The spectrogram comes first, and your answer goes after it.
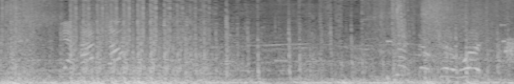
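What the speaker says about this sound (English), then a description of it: "Gunfire!" Gunfire crackles in a sustained fusillade during a Watch Dogs Legion shootout, rapid shots layered over game noise with voices speaking throughout.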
